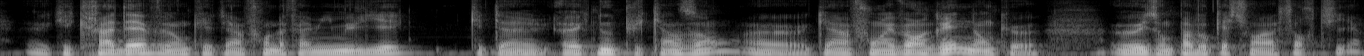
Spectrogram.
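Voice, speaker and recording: Very fast in pace, a man talks with a dark, mellow tone and a fairly low pitch. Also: fairly even intonation. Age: 50s. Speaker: company founder. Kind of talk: casual interview. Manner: halting, many repetitions.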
